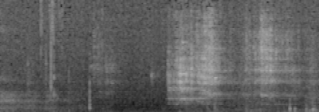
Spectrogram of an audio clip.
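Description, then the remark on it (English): Water is poured into a glass after a few light clinks, the pour a steady, bright splashing hiss that swells for the last second and a half, with no one talking. “All right, let me have a glass of water.”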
